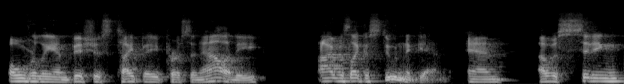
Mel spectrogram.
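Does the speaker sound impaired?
No.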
